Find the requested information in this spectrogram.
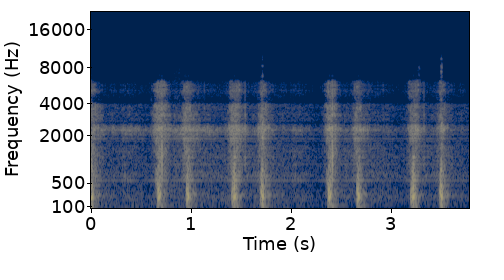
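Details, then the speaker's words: Dog, veterinary cardiac auscultation: four clear lub-dub beats at about 70 a minute, two sounds per cycle, steady normal rhythm, clear intensity, no added sounds; normal heart sounds. "número de eventos por ciclo a los ruidos dos sonidos primer riesgo dormido estoy escuchando si el ritmo me parece normal me pareció que tenía una cadencia lógica y que no hay sonidos adicionales"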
